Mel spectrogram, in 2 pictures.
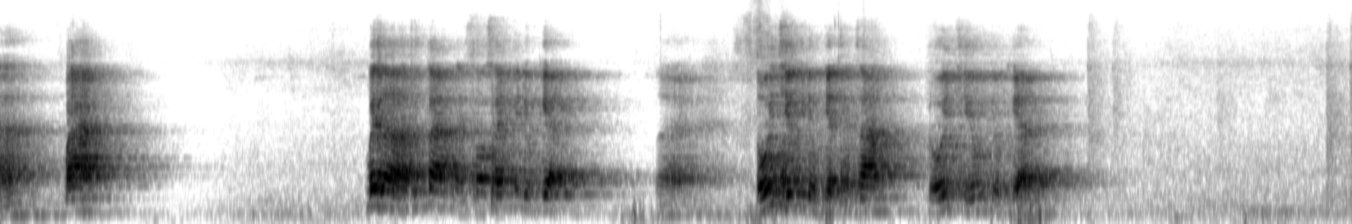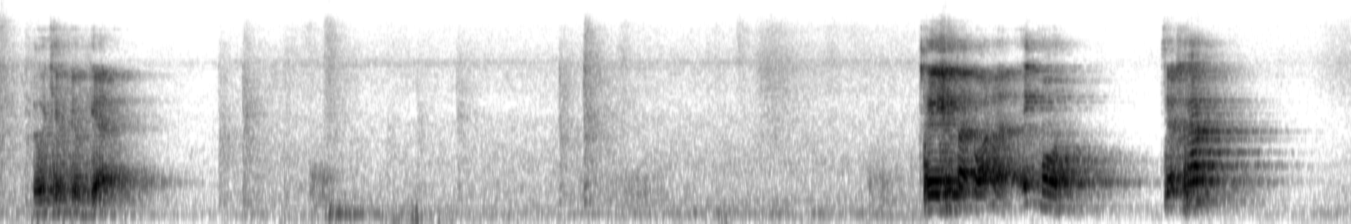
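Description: A man speaks calmly, teaching.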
